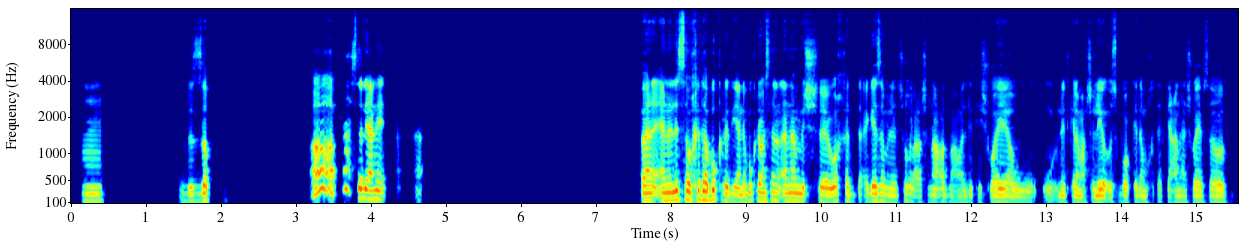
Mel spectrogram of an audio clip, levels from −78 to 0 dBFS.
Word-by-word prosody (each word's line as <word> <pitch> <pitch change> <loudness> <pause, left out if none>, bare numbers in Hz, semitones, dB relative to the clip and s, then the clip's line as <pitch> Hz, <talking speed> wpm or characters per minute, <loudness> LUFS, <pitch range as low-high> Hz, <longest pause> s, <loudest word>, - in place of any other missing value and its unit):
إمم. 130 0 -6 1.0
بالضبط. 135 +2 -2 1.3
آه 350 0 +6
بتحصل، 335 - +1
يعني 165 -1 +5 0.4
أ - - -20
أ - - -14 2.9
فعلًا 140 0 +4
أنا 140 0 +4
لسه 160 +2 +5
واخدها 155 +1 +6
بُكرة 150 -3 +3
دي، 130 0 0
أنا 120 - 0
بُكرة 140 +3 +1
مثلًا 140 0 -1
أنا 140 0 +2
مش 130 -2 -1
واخد 125 0 0
أجازة 135 +3 0
من 120 -2 -4
الشغل 125 +3 -7
عشان 110 +2 -10
أقعُد 115 0 -5
مع 110 -4 -12
والدتي 105 +4 -10
شوية 120 0 -1
و 105 -1 -6
ونتكلّم 115 +3 -5
عشان 105 +2 -8
ليّا 115 0 +2
أسبوع - - -5
كده 115 - -8
مُختفيي 110 +1 -11
عنها 110 -1 -8
شوية 115 +1 -5
بسبب 110 -1 -5
125 Hz, 145 wpm, -24 LUFS, 115-140 Hz, 2.9 s, آه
